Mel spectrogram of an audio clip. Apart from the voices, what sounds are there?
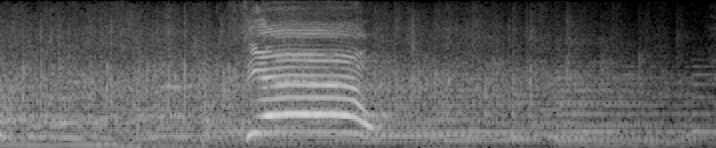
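audience applause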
